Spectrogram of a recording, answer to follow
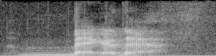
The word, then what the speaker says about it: Megadeth: of hard for us Megadeth Megadeth he's not deaf but it's death death Megadeth countdown countdown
